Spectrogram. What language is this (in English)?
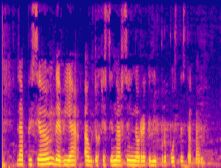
Spanish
